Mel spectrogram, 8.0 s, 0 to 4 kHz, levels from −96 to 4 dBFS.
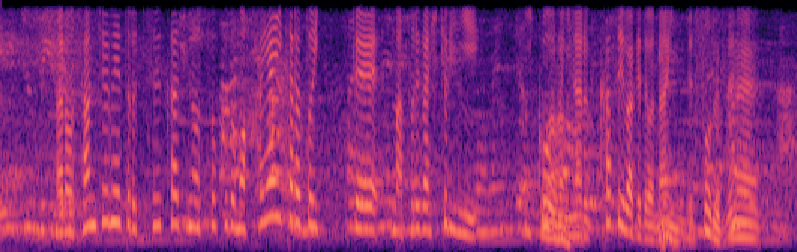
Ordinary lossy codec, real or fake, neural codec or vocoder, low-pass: none; real; none; 3.6 kHz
